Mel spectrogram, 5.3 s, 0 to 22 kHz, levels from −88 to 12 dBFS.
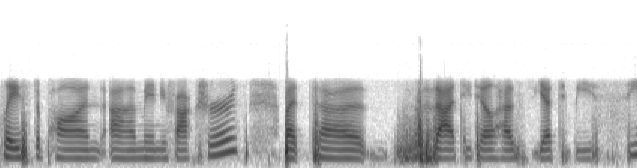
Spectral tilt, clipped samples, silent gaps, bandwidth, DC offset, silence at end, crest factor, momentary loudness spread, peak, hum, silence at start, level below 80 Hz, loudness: -8.5 dB/octave; under 0.1%; none; 5.6 kHz; under 0.1%; 0 s; 20 dB; 11 LU; 0 dBFS; none; 0 s; -56 dBFS; -20 LUFS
